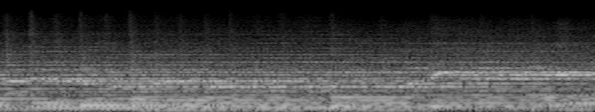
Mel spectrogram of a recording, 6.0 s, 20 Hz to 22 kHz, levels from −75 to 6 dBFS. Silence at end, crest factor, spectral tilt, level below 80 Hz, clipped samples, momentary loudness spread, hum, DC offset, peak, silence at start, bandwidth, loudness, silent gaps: 0 s; 14 dB; -6 dB/octave; -50 dBFS; under 0.1%; 4 LU; none; under 0.1%; -6 dBFS; 0 s; 15.5 kHz; -20 LUFS; none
